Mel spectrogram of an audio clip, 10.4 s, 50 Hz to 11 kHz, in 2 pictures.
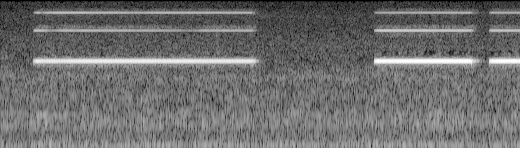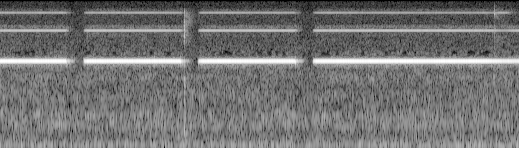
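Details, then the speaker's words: LG 32LJ510D/32LH510D TV with a standby fault: the meter gives a clear continuity tone, held then repeated in one-second bursts, on each capacitor to ground, so the rail is shorted; owner suspects the IC is causing the short. "Oke. Jadi, kapasitornya berbunyi bip. Nanti, apakah IC ini yang menjadi masalah, yang menyebabkan korsleting, teman-teman? Rangkaiannya mengalami korsleting, sehingga bel berbunyi."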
